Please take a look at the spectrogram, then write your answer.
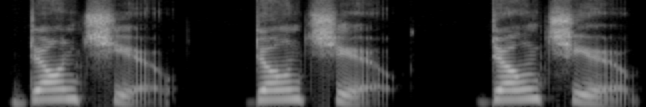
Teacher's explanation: So let's get started with the first case when there is a T sound at the end of one word and a Y sound at the beginning of the next word, and that becomes ch.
